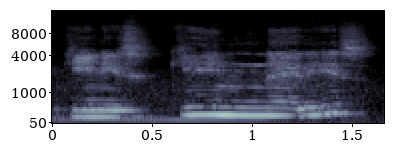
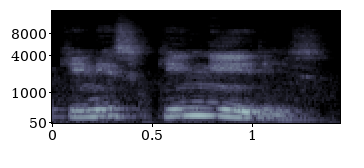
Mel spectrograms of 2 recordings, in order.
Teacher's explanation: Entonces, una R en contacto por el final suele abrir una I breve en E breve, básicamente. Una I breve más R, es decir, la secuencia I breve R evoluciona a E breve R.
